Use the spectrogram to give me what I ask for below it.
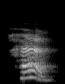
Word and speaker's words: had: Palavrinha curta, breve, concisa, de 3 letrinhas, que é a mesma pronúncia de cabeça. Had.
